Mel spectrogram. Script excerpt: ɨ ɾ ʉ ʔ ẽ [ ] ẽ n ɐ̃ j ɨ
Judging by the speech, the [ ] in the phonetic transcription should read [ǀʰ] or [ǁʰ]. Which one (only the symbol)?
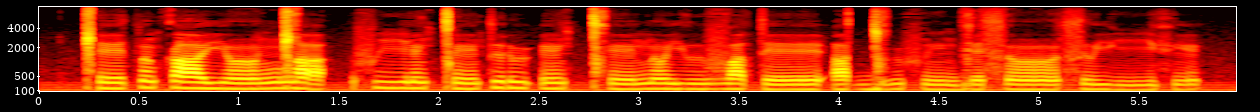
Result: ǀʰ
